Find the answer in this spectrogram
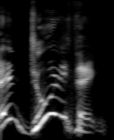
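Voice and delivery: affronted, indignant, very high-pitched voice. Retelling a scene where she protests as he walks away, mock-indignant. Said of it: "Like it's so indignantly".

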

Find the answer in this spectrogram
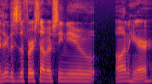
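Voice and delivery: plain

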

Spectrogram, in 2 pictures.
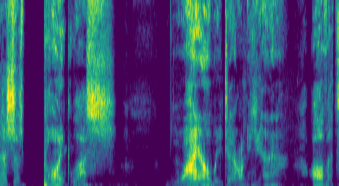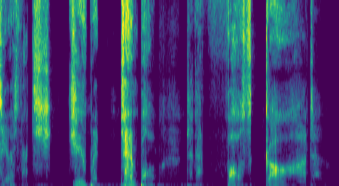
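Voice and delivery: growly half-dragon monster voice. A game master voices a half-dragon guard stopping the other guard, growling half-dragon voice. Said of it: "They look like a hybrid of a dragon and a human, but not a dragonborn. Dragonborns have a certain amount of elegance to them. These things are twisted. They are ugly and hideous to behold. / They look".

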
